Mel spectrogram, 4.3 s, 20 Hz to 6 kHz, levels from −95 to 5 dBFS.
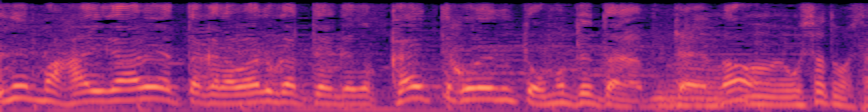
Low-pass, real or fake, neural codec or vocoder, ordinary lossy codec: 5.4 kHz; real; none; none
